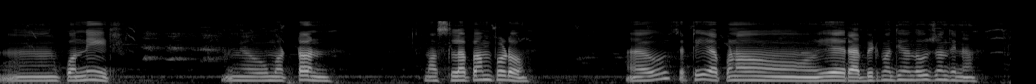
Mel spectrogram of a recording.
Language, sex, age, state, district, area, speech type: Odia, female, 60+, Odisha, Kendujhar, urban, spontaneous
